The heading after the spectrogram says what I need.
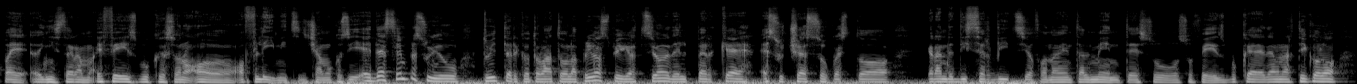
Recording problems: low rumble; faint; from 2.5 to 10 s; 25 dB below the speech

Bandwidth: 16 kHz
